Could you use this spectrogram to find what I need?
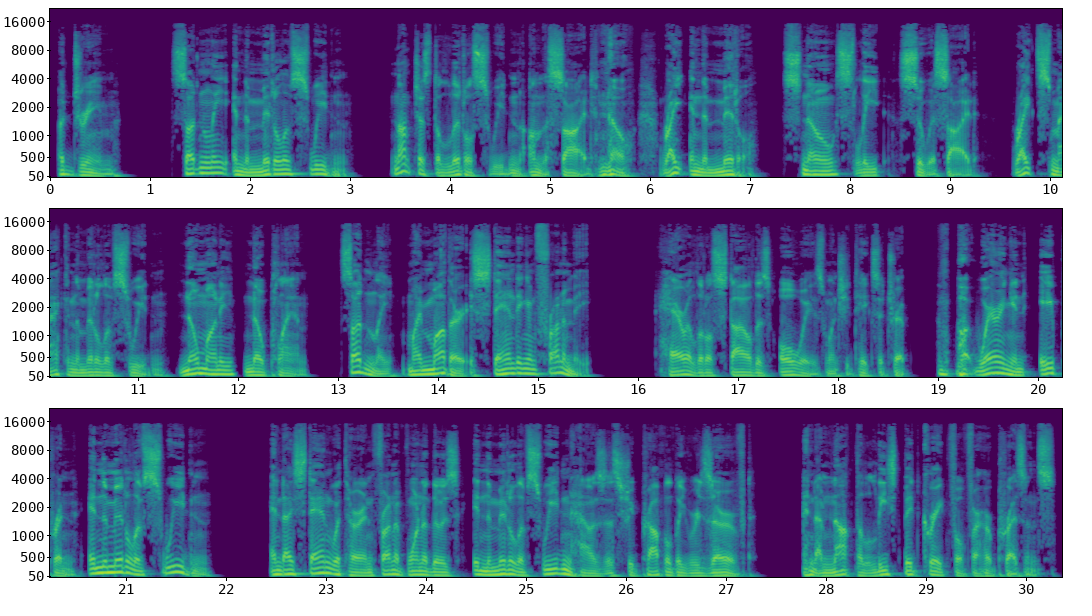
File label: EngUS Schauspiel Neutral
